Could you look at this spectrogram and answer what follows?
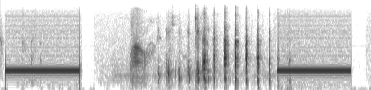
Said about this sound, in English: What is with the beeping sound? Is this some alien force trying to contact us through this show?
